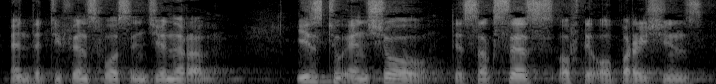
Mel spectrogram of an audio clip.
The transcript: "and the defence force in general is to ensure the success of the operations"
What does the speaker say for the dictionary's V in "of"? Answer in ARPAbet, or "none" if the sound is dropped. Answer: F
